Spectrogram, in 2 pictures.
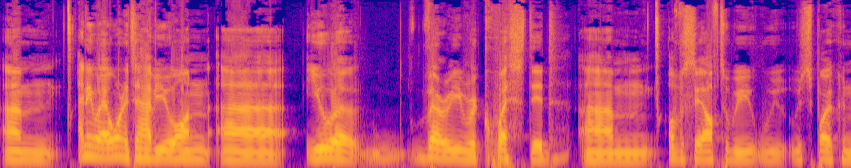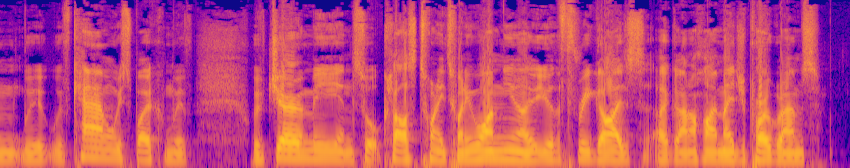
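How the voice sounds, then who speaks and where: With a British accent, a man speaks at a medium pitch with fairly even intonation and hardly any pauses, in a very clean recording with a silent background. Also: moderate pace. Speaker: podcast host. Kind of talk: casual interview. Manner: informal, chatty.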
